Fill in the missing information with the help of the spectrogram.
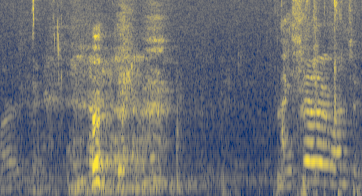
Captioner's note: audience laughing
